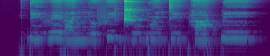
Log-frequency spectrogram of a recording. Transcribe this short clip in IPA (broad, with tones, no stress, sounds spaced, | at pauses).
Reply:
ɗ i˨ β e˦˨ ɾ ã˨ ɲ ʊ˨ f i˦ d͡ʒ u˨ ɡʷ ĩ˨ t i˨ pʰ a˨ k͡p ĩ˦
